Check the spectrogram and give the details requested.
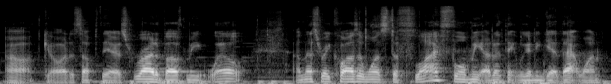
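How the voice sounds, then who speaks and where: A man's voice: lowish voice, expressive, a little fast, dark tone, soft background music. A man, rambling chattily through let's-play game commentary and talking to his in-game creatures. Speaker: gaming channel host.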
